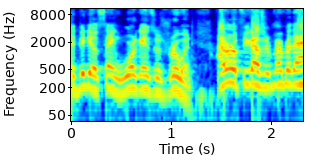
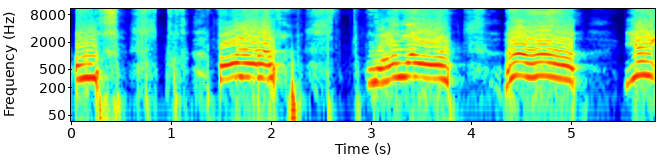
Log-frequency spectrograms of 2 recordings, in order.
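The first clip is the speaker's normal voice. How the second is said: put-on, very slow, gasping, winded, raised delivery; 8 semitones higher, 7 dB louder than usual. Mocking Jey Uso on the mic: imitating Jey Uso out of breath. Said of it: "he's out of breath after all that yeeting".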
